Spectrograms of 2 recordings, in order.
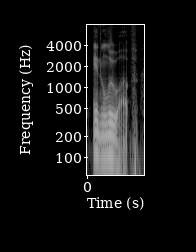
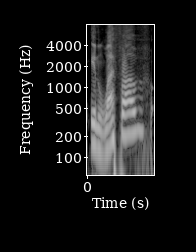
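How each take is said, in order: First: Lieu is said without an f sound, like 'loo'. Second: Lieu is said with an f sound, like 'lef'. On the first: This is the usual way, not the British one. "or in, in lieu of?" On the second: This is the British way of saying it. "do y'all say in lef of"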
